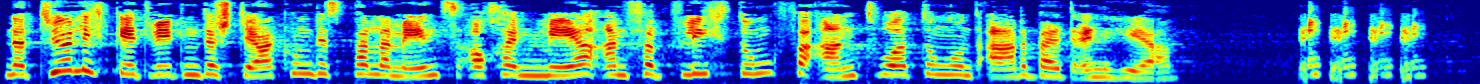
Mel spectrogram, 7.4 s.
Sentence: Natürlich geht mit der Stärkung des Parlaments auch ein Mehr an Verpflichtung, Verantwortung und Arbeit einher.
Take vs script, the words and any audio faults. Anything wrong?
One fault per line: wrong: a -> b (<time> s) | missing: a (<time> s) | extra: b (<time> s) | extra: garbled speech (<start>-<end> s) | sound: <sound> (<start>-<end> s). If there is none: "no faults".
sound: laugh (6.5-7.1 s)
